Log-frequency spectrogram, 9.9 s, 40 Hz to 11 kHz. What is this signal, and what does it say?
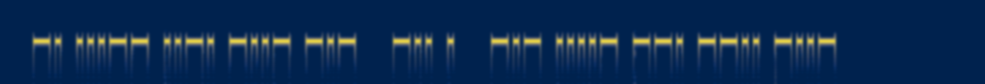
Morse code, heard as a keyed tone, about 22 wpm, 700 Hz. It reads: N3FXK DE K4GZX
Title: USA Callsign DE Callsign - 5 Characters - 22wpm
